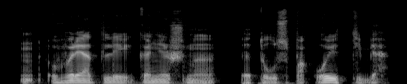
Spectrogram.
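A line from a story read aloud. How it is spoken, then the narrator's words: Quiet speech. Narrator (Russian): тихо промолвил он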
